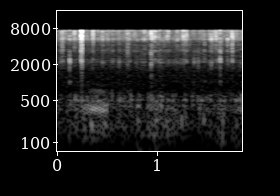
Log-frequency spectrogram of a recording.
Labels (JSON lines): {"label": "biophony", "recorder": "HydroMoth"}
